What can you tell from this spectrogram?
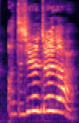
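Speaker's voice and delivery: usual speaking voice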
